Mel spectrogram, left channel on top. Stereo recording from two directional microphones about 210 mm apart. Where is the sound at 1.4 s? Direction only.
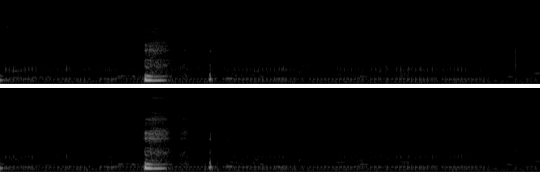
Centre (ahead or behind).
